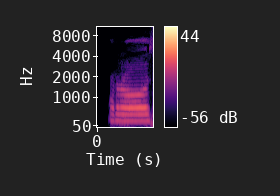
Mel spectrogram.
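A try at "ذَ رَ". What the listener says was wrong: Kalau rosa ya gini, roza yang ini Da tipis dikit. Ini Z.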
